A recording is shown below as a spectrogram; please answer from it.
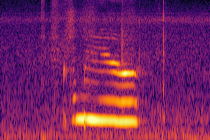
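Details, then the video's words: Lynx point Siamese cat named Precious chattering at fall leaves; a single clear tonal meow, steady and slightly falling, with faint human voices around it. "Lynx Point Siamese PRECIOUS chattering at leaves"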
